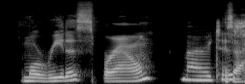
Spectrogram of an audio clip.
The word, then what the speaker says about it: Mauritius: think I'm going to pronounce this name correctly, Mauritius Brown. Mauritius. Is that how you pronounce it? It's based off the country, right? Named after the country? Yes. Mauritius, yeah.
